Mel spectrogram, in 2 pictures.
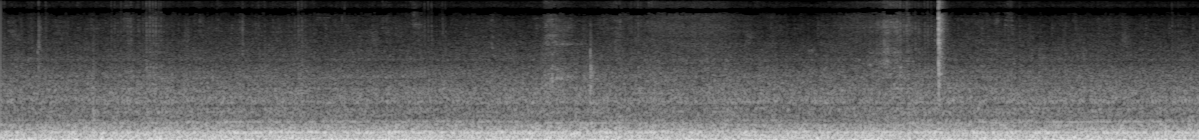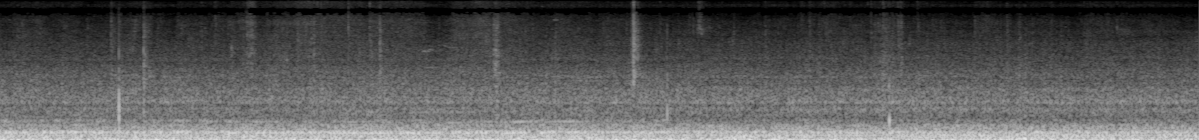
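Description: Steady low rumble of a moving passenger train heard from inside the carriage, with a few faint clicks from the wheels and track.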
